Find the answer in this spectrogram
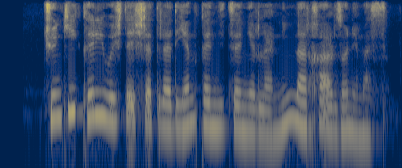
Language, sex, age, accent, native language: Uzbek, female, under 19, Toshkent shahri, Uzbek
